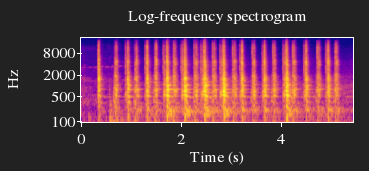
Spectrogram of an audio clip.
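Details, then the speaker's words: Long-abandoned Bedford CF2 diesel van: rapid, uneven clicking, two or three a second, with no cranking as the starter engages but the engine won't turn. A seized engine is suspected, not confirmed. "you got the feeling that engine might be seized yeah the stter motor is fine and then the engine is stuck"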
